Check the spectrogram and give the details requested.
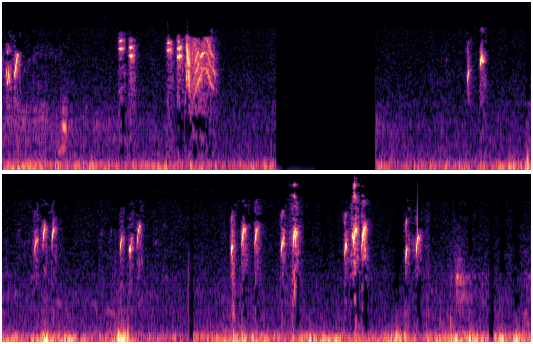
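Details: Female European goldfinch calling to stimulate the male to mate. Short, high, sharp chirps come singly and in quick pairs, scattered irregularly with brief gaps, over a low background rumble.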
